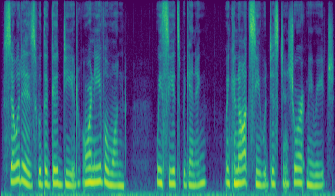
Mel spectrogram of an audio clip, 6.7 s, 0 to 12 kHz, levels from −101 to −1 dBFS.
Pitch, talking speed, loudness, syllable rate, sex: 220 Hz, 215 wpm, -19 LUFS, 5.5 syllables/s, female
